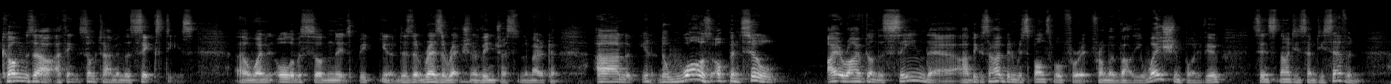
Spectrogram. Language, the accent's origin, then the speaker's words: English; Nelson, North West England, United Kingdom; growing up in Nelson, nearby is the town of Accrington. Accrington fits strategically between Burnley and Blackburn.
